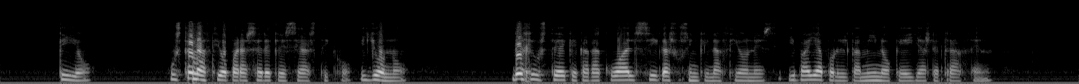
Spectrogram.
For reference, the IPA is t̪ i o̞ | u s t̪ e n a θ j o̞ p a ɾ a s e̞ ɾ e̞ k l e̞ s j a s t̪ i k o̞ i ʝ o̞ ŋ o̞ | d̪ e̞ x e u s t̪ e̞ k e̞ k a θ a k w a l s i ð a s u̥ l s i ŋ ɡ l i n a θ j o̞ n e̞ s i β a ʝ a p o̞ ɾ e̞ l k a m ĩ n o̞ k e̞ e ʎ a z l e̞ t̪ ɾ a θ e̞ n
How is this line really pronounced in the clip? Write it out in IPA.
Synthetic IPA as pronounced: t̪ i o̞ | u s t̪ e n a θ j o̞ p a ɾ a s e̞ ɾ e̞ k l e̞ s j a s t̪ i k o̞ i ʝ o̞ n o̞ | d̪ e̞ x e u s t̪ e̞ k e̞ k a ð a k w a l s i ɣ a s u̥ s i ŋ k l i n a θ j o̞ n e̞ s i β a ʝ a p o̞ ɾ e̞ l k a m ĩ n o̞ k e̞ e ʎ a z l e̞ t̪ ɾ a θ e̞ n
